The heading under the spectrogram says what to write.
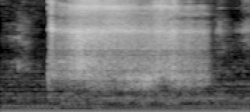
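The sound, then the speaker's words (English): A voice imitates rain drops falling into a cave, sounding distant but echoing: a steady, breathy hiss that swells in, holds for about a second and a half, then cuts off, with no words spoken. “And then the rain sounds distant but echoing. The drops falling into a cave. You made the sound of that now.”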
